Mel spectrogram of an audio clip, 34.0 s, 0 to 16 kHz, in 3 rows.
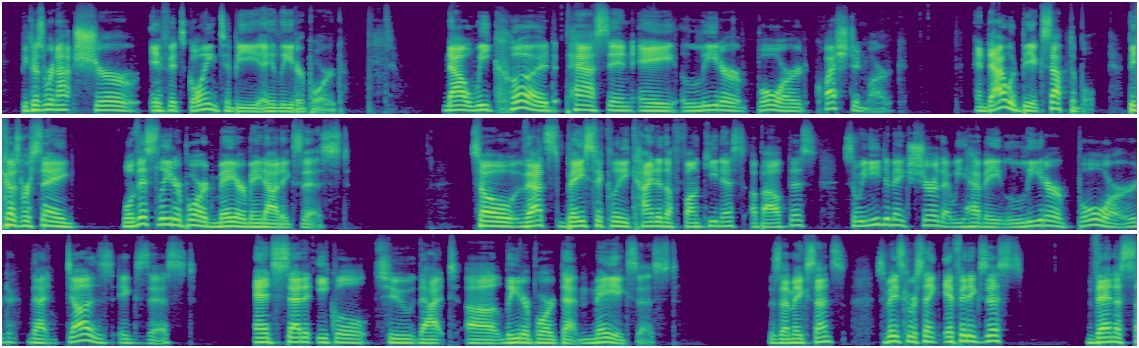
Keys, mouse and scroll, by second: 3.2 click, 5.6 click, 5.7 click, 6.3-8.5 typing, 9.2 click, 11.7 click, 13.1 click, 20.2 click, 20.3 click, 20.7-22.0 typing, 22.8 Return, 25.8 click, 26.6 click, 28.8 click, 32.5 click, 32.8 click.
